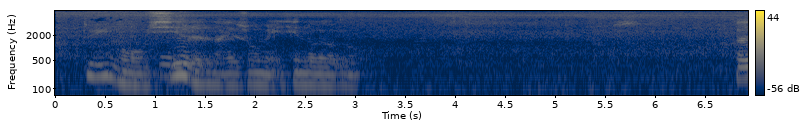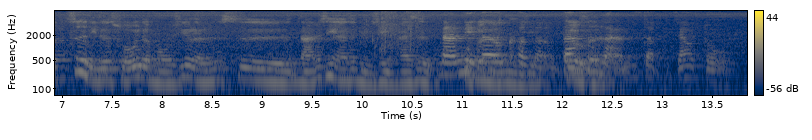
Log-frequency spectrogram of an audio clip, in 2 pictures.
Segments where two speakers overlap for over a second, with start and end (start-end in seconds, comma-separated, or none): 11.0-12.5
